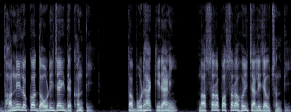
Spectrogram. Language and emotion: Odia, neutral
